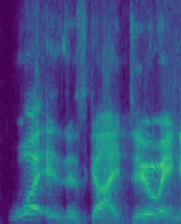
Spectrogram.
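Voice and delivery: put-on loud, slow disbelief at the guy's accent; what on earth is he doing, said slowly; baffled. Baffled reaction to thick accent.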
